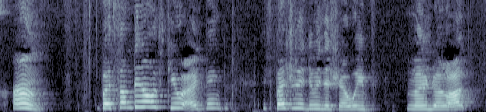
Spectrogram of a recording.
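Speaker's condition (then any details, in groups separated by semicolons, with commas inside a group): Cerebral palsy; uses wheelchair; can speak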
